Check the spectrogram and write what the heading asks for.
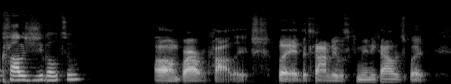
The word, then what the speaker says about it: Broward: Broward College. But at the time, it was community college, but it's called Broward College now.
